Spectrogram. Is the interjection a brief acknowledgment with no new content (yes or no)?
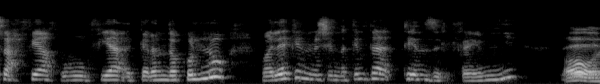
no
